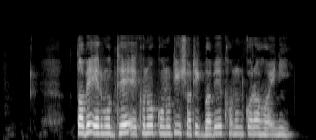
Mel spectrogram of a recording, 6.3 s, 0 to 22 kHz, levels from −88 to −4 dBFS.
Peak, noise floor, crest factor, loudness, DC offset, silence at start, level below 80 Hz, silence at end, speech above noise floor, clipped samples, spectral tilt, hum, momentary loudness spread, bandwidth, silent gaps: -8 dBFS; -72 dBFS; 18 dB; -25 LUFS; under 0.1%; 1.55 s; -70 dBFS; 0.5 s; 48 dB; under 0.1%; -6 dB/octave; none; 13 LU; 7.8 kHz; none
